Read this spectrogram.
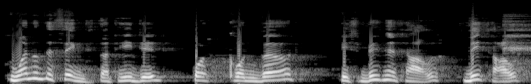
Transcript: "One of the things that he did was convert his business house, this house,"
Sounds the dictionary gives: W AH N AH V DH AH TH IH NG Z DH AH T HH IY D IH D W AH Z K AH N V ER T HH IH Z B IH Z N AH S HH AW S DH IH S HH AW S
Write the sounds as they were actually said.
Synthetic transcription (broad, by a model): W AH N AH V DH AH TH IH NG Z DH AH T HH IY D IH D W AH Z K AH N V ER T HH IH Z B IH Z N AH S HH AW S DH IH S HH AW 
